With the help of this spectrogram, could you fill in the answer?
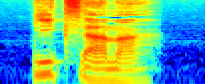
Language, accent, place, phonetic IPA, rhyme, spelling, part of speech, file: German, Germany, Berlin, [ˈbiːkzaːmɐ], -iːkzaːmɐ, biegsamer, adjective, De-biegsamer.ogg
- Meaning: 1. comparative degree of biegsam 2. inflection of biegsam: strong/mixed nominative masculine singular 3. inflection of biegsam: strong genitive/dative feminine singular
